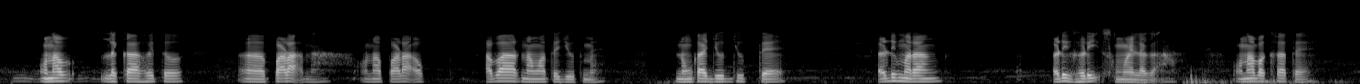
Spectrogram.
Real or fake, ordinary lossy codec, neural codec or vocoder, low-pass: real; none; none; 5.4 kHz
